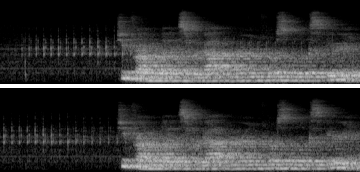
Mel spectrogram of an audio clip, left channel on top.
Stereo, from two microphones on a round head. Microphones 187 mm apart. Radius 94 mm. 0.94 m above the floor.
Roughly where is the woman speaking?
Left.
